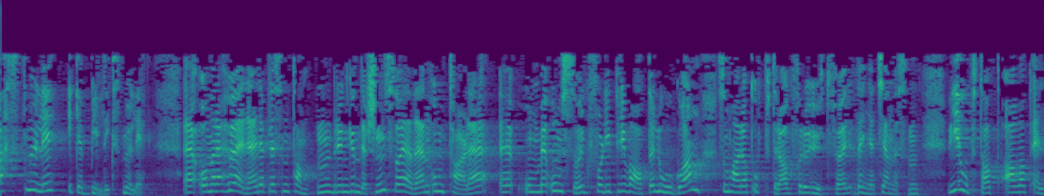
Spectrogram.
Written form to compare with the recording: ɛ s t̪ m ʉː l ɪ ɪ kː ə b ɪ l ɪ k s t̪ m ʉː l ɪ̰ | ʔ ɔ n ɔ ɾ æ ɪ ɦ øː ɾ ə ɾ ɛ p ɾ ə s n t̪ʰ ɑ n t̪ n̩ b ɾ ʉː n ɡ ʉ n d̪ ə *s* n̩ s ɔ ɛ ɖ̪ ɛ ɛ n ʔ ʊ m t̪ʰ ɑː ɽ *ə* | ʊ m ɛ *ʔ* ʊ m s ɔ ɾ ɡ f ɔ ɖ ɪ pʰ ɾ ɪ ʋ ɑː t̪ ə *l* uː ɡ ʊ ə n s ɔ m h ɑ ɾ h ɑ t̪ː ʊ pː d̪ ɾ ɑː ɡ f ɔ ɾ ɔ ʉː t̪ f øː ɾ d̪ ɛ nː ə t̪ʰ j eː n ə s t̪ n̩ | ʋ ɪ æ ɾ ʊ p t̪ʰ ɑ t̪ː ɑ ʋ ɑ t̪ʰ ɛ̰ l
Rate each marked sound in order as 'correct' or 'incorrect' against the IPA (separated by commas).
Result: incorrect, correct, correct, correct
